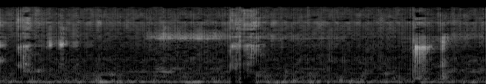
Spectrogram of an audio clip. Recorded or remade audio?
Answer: remade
